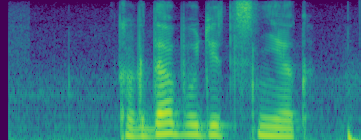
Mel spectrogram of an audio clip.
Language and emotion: Russian, neutral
